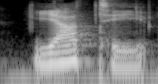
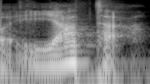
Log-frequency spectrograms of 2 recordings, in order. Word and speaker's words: Aten: For a word like Aten or I-T-N, that final N was probably left off, and the word would be pronounced Yati or Yata.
